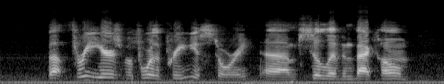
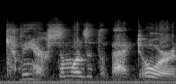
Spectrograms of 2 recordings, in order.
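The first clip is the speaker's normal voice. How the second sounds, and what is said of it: Whisper yell. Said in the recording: “mom had this voice, this yell, whisper yell ... my best, you know, impersonation of that”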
